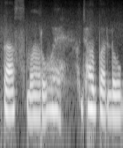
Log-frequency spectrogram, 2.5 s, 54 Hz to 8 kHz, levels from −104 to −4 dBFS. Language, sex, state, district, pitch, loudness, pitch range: Hindi, female, Himachal Pradesh, Shimla, 180 Hz, -18 LUFS, 160-195 Hz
